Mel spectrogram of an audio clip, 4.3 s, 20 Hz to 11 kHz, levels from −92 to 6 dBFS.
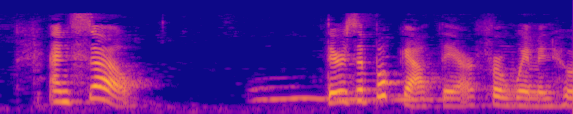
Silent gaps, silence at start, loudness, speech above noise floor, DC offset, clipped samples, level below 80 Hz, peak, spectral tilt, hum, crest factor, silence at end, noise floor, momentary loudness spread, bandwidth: none; 0.25 s; -22 LUFS; 43 dB; under 0.1%; under 0.1%; -72 dBFS; -6 dBFS; -3.5 dB/octave; none; 18 dB; 0 s; -64 dBFS; 19 LU; 8 kHz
